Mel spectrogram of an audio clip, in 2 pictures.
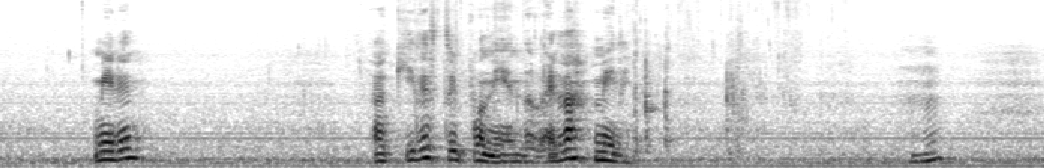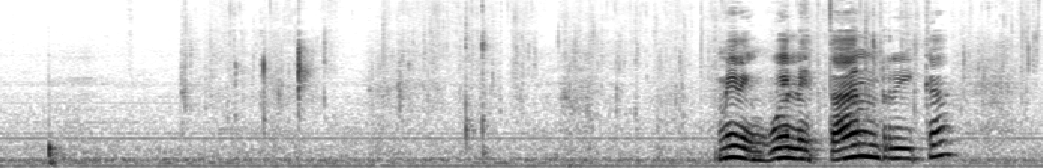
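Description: Hands squish and mix soft food in a bowl.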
